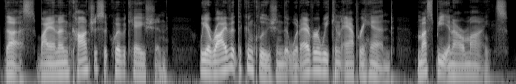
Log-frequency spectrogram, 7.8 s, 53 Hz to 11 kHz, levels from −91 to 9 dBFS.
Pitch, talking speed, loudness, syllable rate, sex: 95 Hz, 155 wpm, -22 LUFS, 5.1 syllables/s, male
